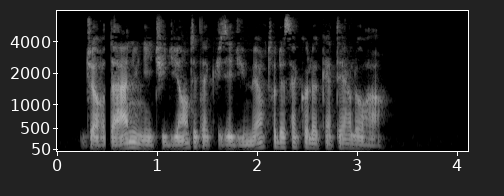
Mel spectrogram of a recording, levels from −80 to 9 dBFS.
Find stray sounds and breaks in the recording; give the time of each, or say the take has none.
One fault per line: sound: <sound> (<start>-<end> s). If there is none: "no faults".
sound: dropout (0.5-0.5 s)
